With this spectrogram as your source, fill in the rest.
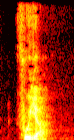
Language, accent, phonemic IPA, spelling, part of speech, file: French, France, /fu.ja/, fouilla, verb, LL-Q150 (fra)-fouilla.wav
- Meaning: third-person singular past historic of fouiller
